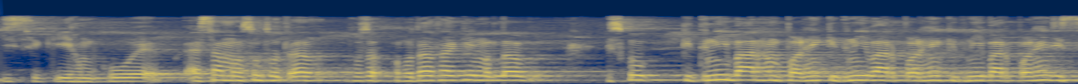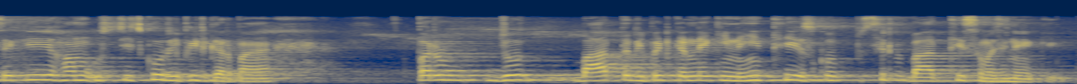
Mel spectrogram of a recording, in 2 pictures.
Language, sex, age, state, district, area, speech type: Hindi, male, 30-45, Uttar Pradesh, Varanasi, urban, spontaneous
